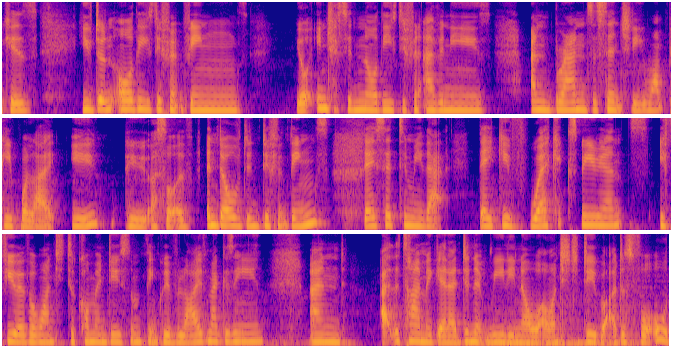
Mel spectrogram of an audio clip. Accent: Birmingham, West Midlands, United Kingdom; moved away as an adult; now in London, United Kingdom; I always knew I'm from Birmingham

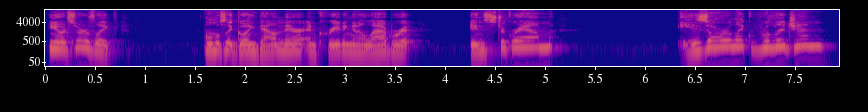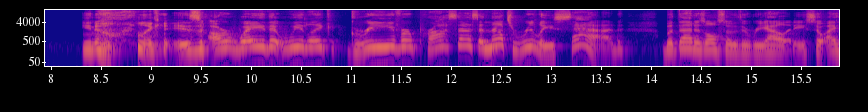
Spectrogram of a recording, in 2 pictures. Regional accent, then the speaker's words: Hawaii, United States; I grew up in Hawaii. I was born and raised in Hawaii.

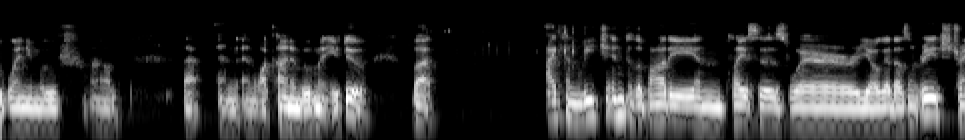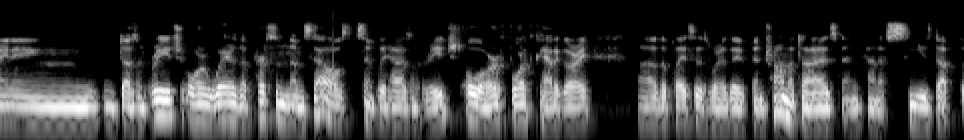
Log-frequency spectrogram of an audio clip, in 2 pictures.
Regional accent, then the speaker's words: East Coast / New England, United States; moved away as an adult; also born or lived in California; I was born on the East Coast and was raised very much up in my in that kind of New Englandy, don't pay attention to your body kind of upbringing

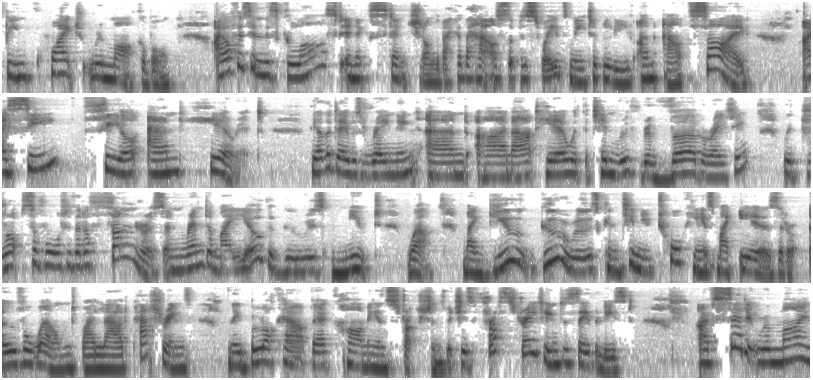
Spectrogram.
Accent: Oxford, South East England, United Kingdom; accent: English, Oxford drawl; moved away as an adult; now in Texas, United States; that's my English accent you're hearing. Though I have lived in the Lone Star State half my life, I cannot shake the Oxford drawl

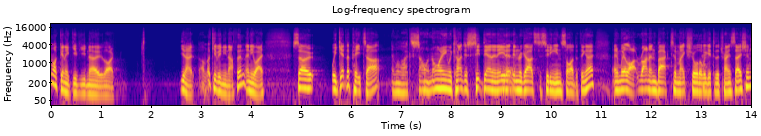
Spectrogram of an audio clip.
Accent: Gold Coast, Queensland, Australia; I grew up on the Gold Coast

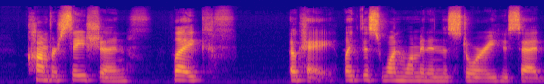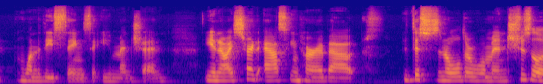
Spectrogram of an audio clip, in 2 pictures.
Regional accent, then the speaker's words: the South, United States; Like, I just know deep in my bones as a Southerner that, you know, having grown up that way, that I think that a lot of people who didn't grow up that way maybe don't quite understand how literal, how fully formed these worlds are to people.

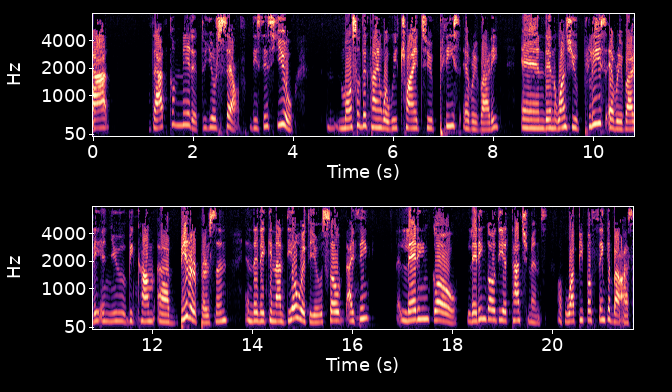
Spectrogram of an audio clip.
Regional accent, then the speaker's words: Brazil; moved away; I was born in Brazil and South America, and I came from a very paternalistic society.

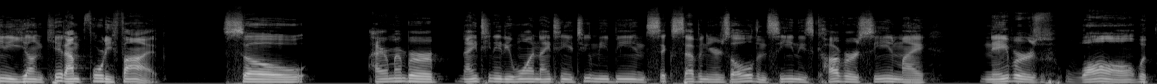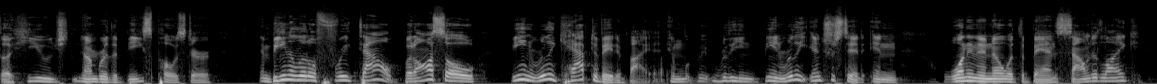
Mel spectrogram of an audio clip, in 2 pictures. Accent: outside of Chicago, Illinois, United States; growing up outside of Chicago

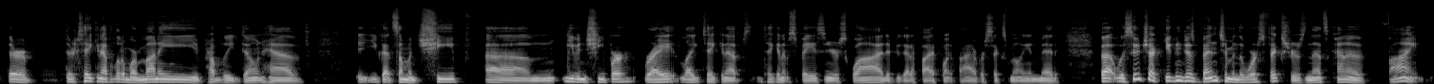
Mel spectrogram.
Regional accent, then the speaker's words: Midwest, United States; accent: Midwestern; my Midwestern accent

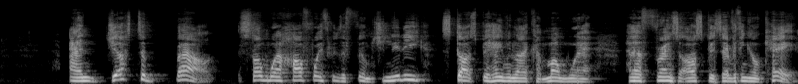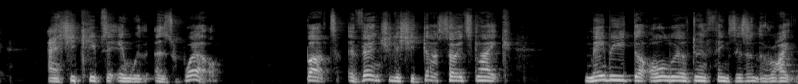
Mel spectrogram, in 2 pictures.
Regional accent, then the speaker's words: Nigeria; as a Nigerian

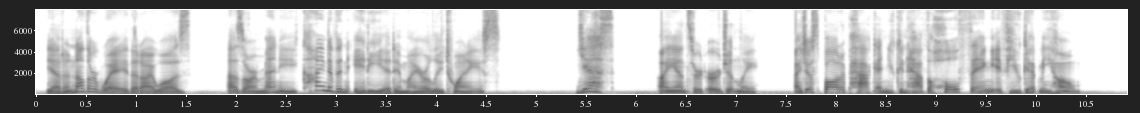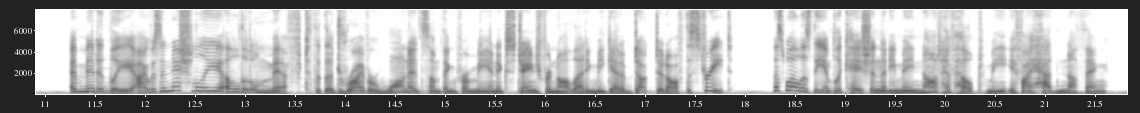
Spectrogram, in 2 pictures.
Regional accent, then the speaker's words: New York, United States; I'd never lived anywhere except my home state of New York

